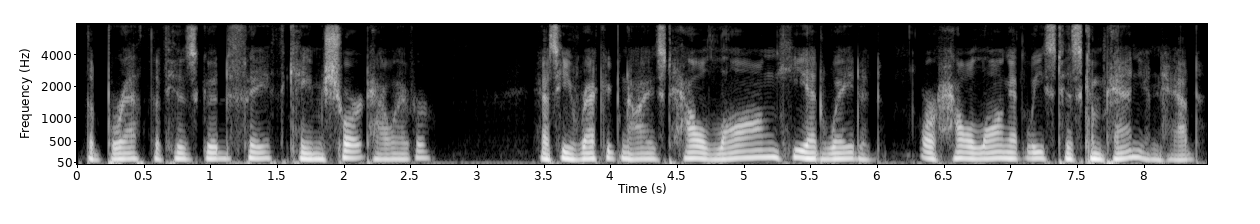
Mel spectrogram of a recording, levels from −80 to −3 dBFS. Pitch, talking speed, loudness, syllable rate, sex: 120 Hz, 175 wpm, -16 LUFS, 4.5 syllables/s, male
